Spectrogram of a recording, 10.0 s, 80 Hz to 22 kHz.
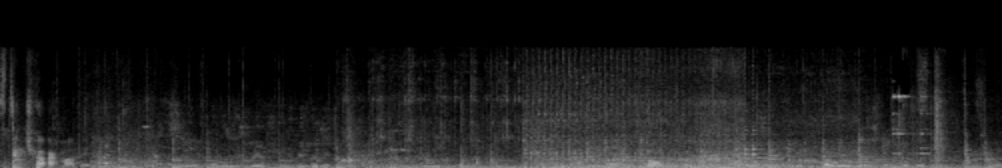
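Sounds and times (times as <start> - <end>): background music: 0.0 - 10.0
small motorbike engine running: 5.0 - 7.6.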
